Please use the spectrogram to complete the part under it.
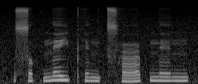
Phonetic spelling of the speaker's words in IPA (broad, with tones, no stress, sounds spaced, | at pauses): s ʊ˧ k̚ n̪ e˥ j pʰ ɪ˧ ŋ t͡sʰ œː˨˥ p̚ n̪ ɪ˥ ŋ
